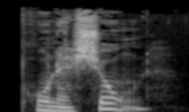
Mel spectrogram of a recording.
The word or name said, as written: pronation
